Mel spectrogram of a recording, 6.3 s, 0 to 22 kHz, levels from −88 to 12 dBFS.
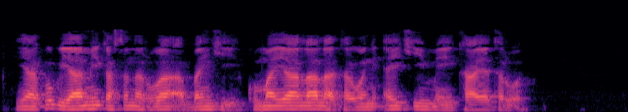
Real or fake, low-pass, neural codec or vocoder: real; 7.2 kHz; none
